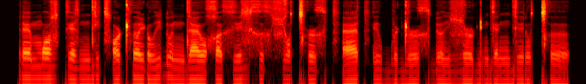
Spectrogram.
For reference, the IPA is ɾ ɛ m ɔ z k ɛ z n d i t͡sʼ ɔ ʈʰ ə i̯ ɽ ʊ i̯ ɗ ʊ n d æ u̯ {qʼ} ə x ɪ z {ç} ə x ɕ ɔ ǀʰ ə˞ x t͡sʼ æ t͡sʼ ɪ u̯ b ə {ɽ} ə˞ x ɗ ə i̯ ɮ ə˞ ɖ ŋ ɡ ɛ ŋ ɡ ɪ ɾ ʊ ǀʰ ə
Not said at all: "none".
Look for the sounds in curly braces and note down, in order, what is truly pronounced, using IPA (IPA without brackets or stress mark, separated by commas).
χ, x, ɖ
